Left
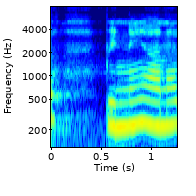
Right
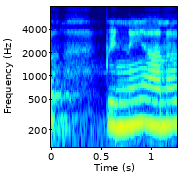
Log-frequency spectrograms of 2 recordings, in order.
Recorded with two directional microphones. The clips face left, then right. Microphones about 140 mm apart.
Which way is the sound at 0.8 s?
30° left (ahead or behind).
